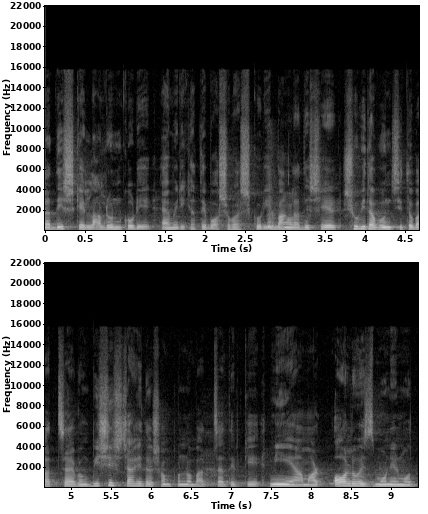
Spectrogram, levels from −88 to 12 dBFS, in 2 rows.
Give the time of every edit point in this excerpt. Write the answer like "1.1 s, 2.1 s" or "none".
1.3 s, 2.8 s, 3.7 s, 7.4 s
